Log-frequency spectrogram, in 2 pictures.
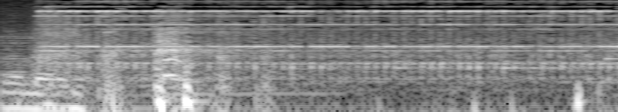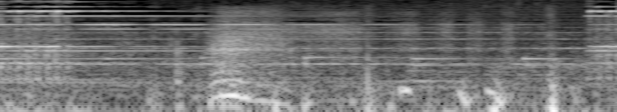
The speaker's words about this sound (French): Je reconnais le téléphone.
